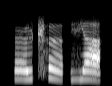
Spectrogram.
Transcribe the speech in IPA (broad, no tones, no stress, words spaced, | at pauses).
ʕyʈ͡ʂʰœ | vʲa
